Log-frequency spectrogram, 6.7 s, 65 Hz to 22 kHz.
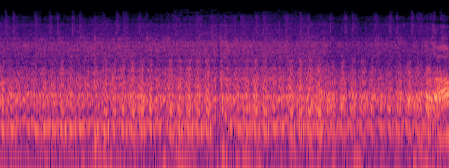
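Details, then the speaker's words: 1964 Ford Galaxie 390 V8 junkyard car, weak spark: cranks, catches and fires unevenly for a few seconds on sprayed carb cleaner, then fades out, starving with no fuel supply; wants to run. "Oh, that was fire. It's gonna happen. Wants to run."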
